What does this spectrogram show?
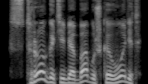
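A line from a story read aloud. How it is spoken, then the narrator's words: Laughing. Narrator (Russian): посмеялся Кайтер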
